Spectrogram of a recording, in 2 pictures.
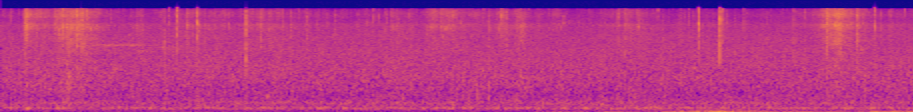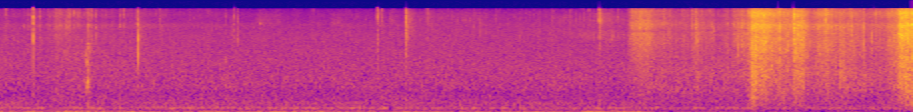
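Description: Steady rushing of a stream, with scattered light clicks and rustles. Near the end, a spell of loud crunching and rustling.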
